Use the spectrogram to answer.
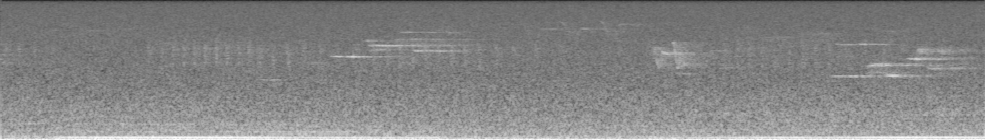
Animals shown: unknown mammal
Red-eyed Vireo (Vireo olivaceus)
Blackburnian Warbler (Setophaga fusca)
Hermit Thrush (Catharus guttatus)

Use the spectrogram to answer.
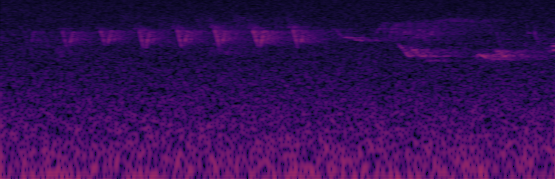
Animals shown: American Robin (Turdus migratorius)
Ovenbird (Seiurus aurocapilla)
Black-throated Blue Warbler (Setophaga caerulescens)

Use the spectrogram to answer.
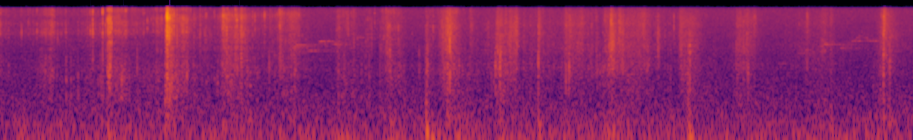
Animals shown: Hermit Thrush (Catharus guttatus)

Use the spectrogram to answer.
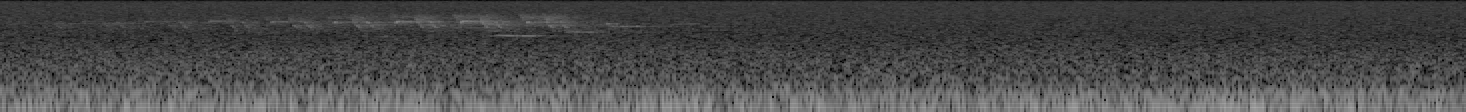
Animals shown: Hermit Thrush (Catharus guttatus)
Ovenbird (Seiurus aurocapilla)

